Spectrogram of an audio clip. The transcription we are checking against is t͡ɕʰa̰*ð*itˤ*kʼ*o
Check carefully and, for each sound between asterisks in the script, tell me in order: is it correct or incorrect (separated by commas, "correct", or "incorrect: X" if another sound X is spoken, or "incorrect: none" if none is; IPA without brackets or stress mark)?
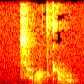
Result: incorrect: w, correct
